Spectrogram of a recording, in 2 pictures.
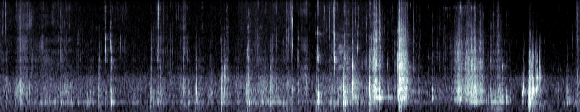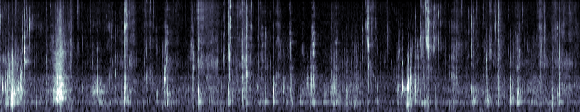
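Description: Close-miked biting and chewing of soft snack cakes, with irregular small crunches, clicks and moist mouth sounds; a few louder bites stand out.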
